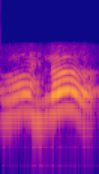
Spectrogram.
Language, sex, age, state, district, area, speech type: Assamese, female, 45-60, Assam, Golaghat, urban, conversation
